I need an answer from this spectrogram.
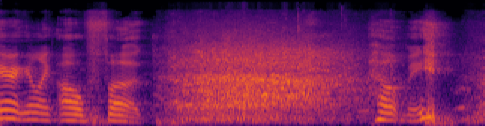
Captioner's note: audience laughing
